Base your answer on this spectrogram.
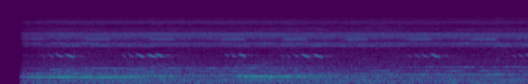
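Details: Crickets chirp in short pulsed bursts over a steady high insect drone, recorded while fireflies are in view.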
